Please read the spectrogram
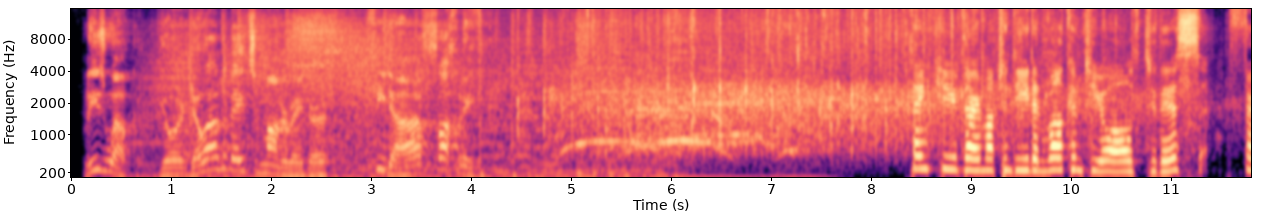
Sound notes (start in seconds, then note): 4.1 audience cheers; 4.4 audience applauds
